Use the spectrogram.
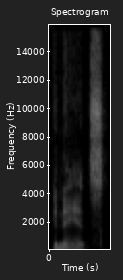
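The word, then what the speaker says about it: Gdańsk: Gdansk.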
